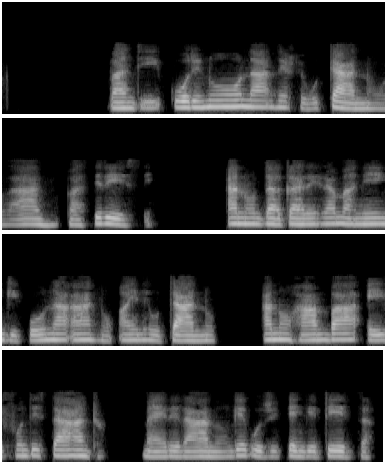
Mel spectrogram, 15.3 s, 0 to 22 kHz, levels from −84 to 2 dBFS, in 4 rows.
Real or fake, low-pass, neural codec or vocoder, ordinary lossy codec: fake; 5.4 kHz; codec, 16 kHz, 0.3 kbps, FocalCodec; MP3, 24 kbps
